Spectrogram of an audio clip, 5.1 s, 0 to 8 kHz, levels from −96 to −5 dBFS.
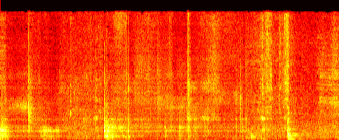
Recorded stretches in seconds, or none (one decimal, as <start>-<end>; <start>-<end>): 1.0-1.6; 3.7-5.1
